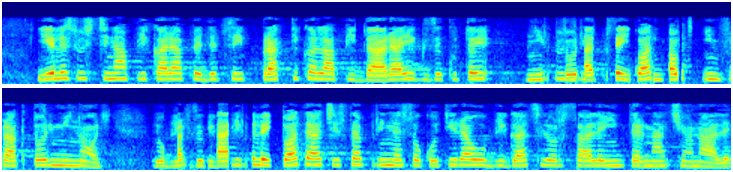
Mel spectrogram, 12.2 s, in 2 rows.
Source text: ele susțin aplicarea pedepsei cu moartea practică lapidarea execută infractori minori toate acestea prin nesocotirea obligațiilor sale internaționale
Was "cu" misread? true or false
true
